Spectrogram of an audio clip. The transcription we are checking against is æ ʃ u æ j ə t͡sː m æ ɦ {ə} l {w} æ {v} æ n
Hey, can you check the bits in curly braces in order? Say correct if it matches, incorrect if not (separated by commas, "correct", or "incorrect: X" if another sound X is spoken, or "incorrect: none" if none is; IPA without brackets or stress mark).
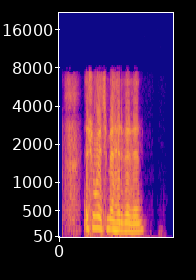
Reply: correct, incorrect: v, correct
